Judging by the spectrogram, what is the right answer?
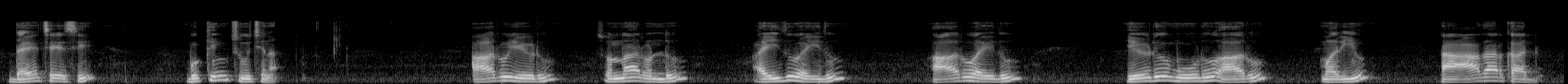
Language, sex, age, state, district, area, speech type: Telugu, male, 60+, Andhra Pradesh, Krishna, rural, read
